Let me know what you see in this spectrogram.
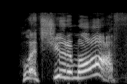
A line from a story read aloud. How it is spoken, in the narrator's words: Richie cried, nearly apoplectic in his joy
